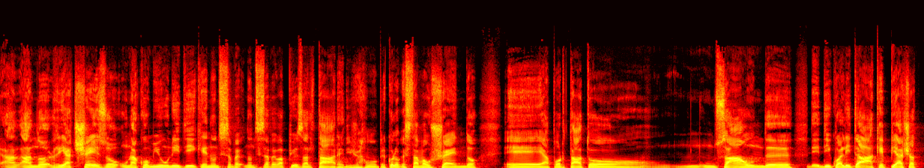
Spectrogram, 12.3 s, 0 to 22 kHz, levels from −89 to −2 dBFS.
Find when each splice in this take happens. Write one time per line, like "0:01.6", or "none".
0:05.1
0:10.8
